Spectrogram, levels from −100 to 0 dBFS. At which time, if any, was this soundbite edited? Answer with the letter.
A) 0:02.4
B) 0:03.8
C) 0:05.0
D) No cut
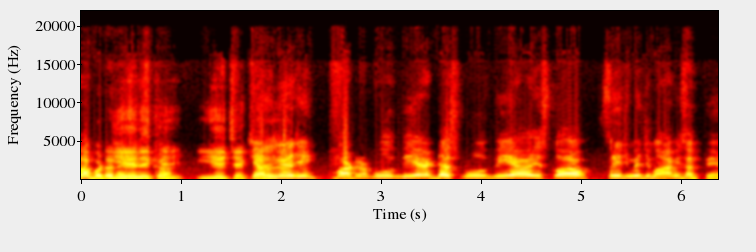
A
